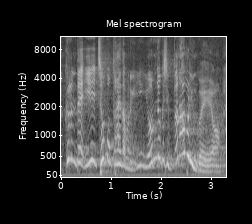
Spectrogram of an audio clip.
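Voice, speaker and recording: Older woman, animated church testimony. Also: sits high, fast, slight background noise. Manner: animated, heartfelt storytelling with laughs. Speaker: pastor's wife giving testimony. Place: large worship hall. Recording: long hall reverb.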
